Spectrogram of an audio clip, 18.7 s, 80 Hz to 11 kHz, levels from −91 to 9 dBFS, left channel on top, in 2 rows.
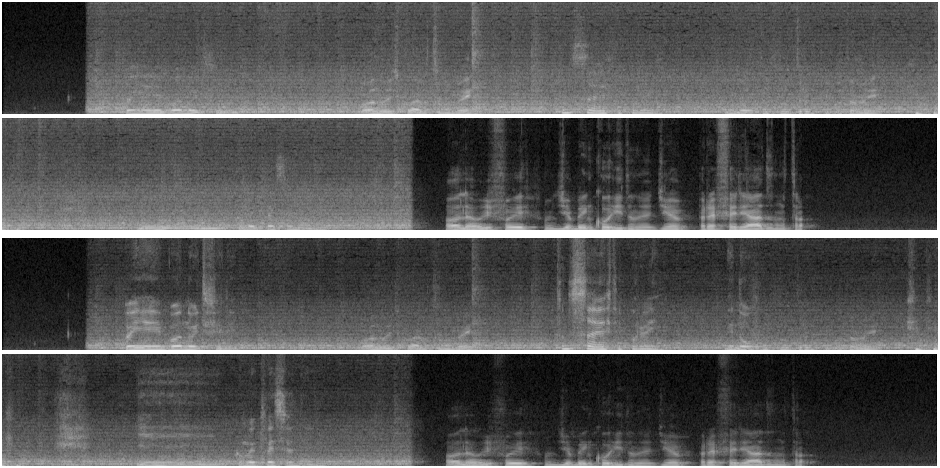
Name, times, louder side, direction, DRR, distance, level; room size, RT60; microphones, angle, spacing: sound 1, 0.8-13.5, left 3 dB, 30° left, 0.6 m, -28 dB
voice 1, 1.2-2.4 5.5-6.7 7.2-7.7 9.1-9.6 9.9-10.3 10.7-12.6, right 1 dB, 80° right, 1.7 m, -23 dB
voice 2, 3.5-4.8 7.6-8.9 13.8-17.4, left 3 dB, 70° left, 1.0 m, -25 dB
18.0 x 11.5 x 5.3 m
head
